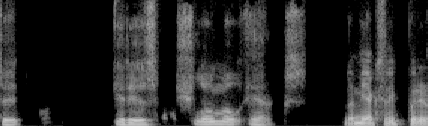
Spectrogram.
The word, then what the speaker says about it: Shlomo X: And for those people that cannot pronounce it, it is Shlomo X.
